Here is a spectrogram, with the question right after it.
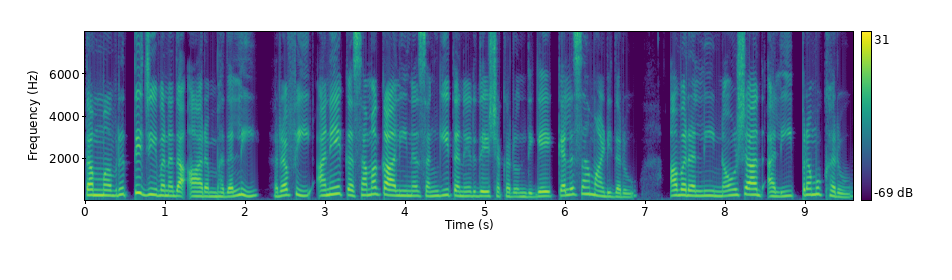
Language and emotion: Kannada, neutral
